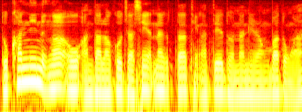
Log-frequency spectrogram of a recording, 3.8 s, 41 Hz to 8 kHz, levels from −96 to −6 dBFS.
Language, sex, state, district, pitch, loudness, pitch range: Garo, male, Meghalaya, West Garo Hills, 100 Hz, -15 LUFS, 95-115 Hz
